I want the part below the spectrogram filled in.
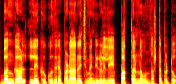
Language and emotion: Malayalam, neutral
